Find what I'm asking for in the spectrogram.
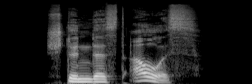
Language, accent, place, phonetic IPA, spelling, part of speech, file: German, Germany, Berlin, [ˌʃtʏndəst ˈaʊ̯s], stündest aus, verb, De-stündest aus.ogg
- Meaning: second-person singular subjunctive II of ausstehen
